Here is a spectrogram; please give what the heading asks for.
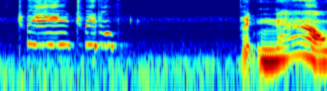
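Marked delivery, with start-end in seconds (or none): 0.1-0.9 very high, soft chirp of a chickadee; high chirpy birdsong. A narrator's reading. Narrator chirping the chickadee song, very high and soft. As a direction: squeak it out like a tiny bird. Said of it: "their song just sounded".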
